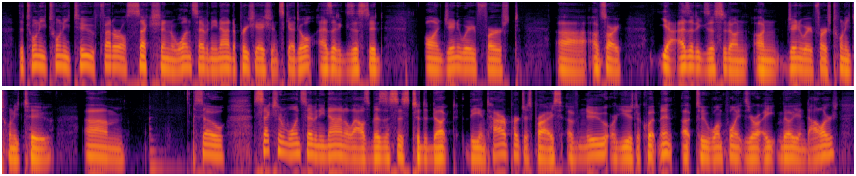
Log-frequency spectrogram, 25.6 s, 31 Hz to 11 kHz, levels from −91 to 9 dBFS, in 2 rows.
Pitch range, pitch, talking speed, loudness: 100-120 Hz, 105 Hz, 110 wpm, -22 LUFS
